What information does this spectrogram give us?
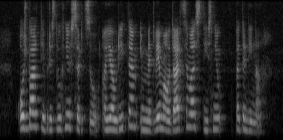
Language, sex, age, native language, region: Slovenian, female, 18-29, Slovenian, Drava region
